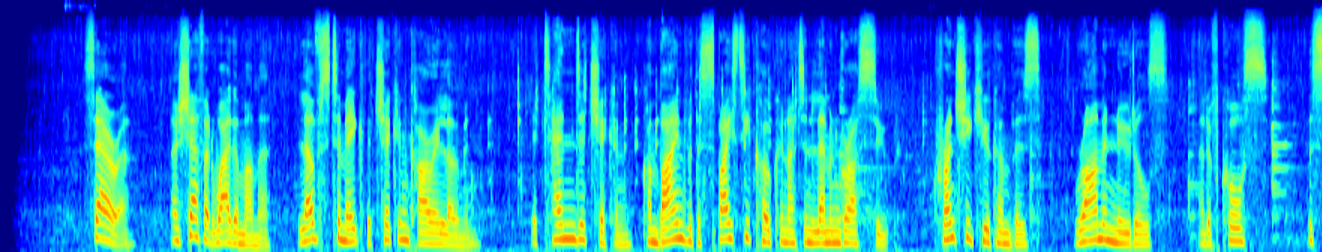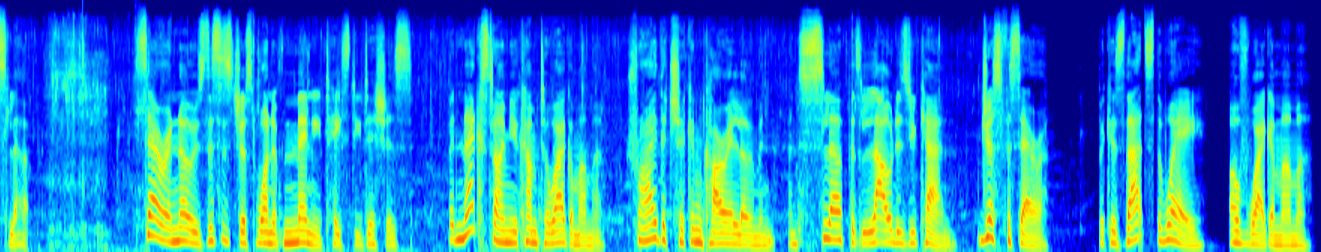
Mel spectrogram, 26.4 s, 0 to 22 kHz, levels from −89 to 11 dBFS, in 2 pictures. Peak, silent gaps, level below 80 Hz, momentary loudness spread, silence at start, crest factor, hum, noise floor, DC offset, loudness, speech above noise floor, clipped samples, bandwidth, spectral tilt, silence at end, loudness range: -2 dBFS; none; -56 dBFS; 14 LU; 0.85 s; 18 dB; none; -60 dBFS; under 0.1%; -19 LUFS; 41 dB; under 0.1%; 18 kHz; -4.5 dB/octave; 0.1 s; 3 LU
